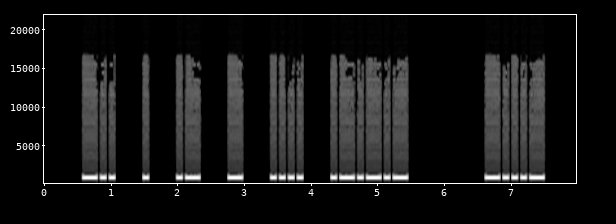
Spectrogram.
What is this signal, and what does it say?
Morse code, heard as a keyed tone, about 18 wpm, spaced as for 12 wpm, 1000 Hz. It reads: DEATH. <BT>
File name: qotdfiles / 12wpm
